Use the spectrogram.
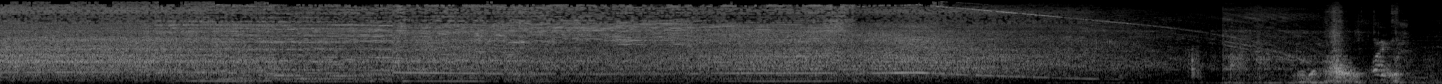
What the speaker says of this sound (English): we're going to cut a shaft for it right here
